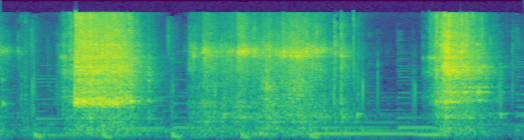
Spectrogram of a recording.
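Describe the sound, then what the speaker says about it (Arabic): Almonds ground in an electric food grinder, part of a two-kilogram batch for crunchy almond briouats, with bursts of whirring, rattling blade noise in short pulses, loud and close, separated by quieter mechanical clatter. "هنايا غادي نبقى نطحن شويه"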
